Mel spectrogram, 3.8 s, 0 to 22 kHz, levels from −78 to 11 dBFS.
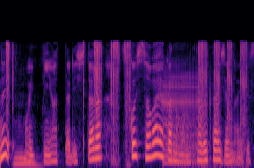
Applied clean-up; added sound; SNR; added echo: none; Fart + Packing tape, duct tape; 9 dB; none.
